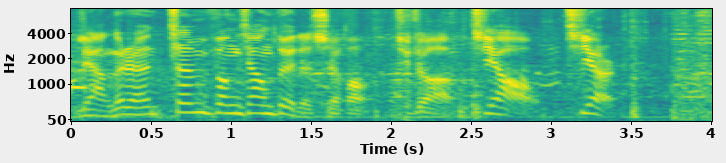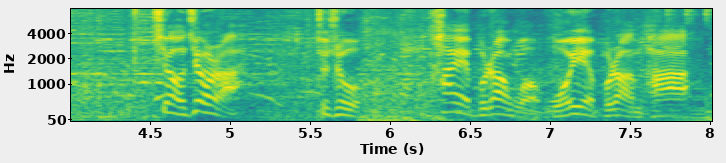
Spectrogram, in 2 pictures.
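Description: A man talks at a moderate pace. Behind him, clear music plays. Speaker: Mandarin teacher. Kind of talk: language lesson explanation. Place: open country. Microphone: phone near.

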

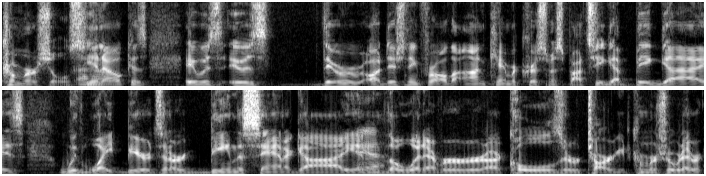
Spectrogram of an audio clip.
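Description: Over light background noise, a man speaks very fast with fairly even intonation. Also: very even loudness. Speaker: voice actor guest. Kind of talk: interview answer. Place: studio. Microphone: studio mic.

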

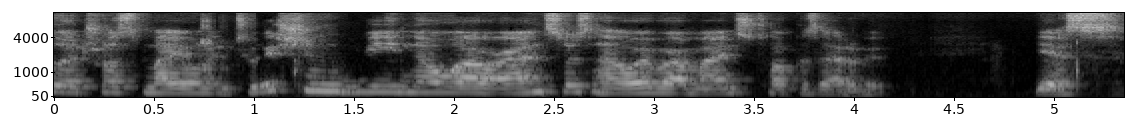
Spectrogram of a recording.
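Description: A woman talks at a moderate pace with ordinary pitch variation. Audible room echo surrounds her voice. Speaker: show host. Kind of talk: casual interview chat. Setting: video call. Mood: engaged, reflective. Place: home room.

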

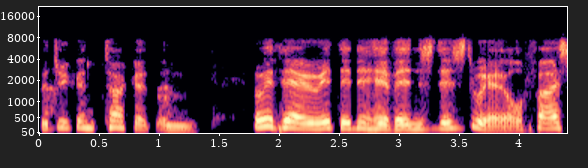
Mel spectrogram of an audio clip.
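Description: A man in a northeast Scottish accent speaks at a fairly slow pace with very wide pitch swings. The sound is dry with no echo, and the background is quiet. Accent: Doric Scots. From North-East Scotland. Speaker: panelist. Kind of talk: conversation. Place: home room. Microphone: headset.

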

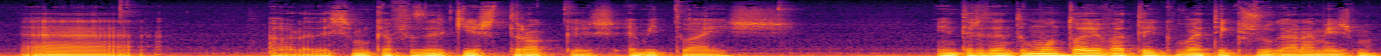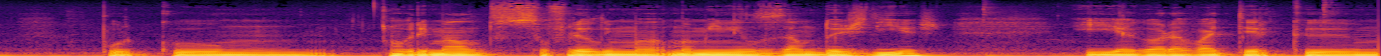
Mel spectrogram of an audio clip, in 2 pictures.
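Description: Speaking at a moderate pace with a European Portuguese accent, a man uses a dark, mellow tone and fairly even intonation, with long, frequent pauses. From Portugal. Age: 20s. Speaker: gaming YouTuber. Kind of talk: gameplay commentary.

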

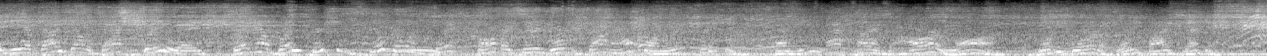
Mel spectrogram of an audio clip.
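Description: Crowd noise carries in the background. Over it, a man speaks at a fairly slow pace. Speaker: race announcer. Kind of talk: commentary. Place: open country.

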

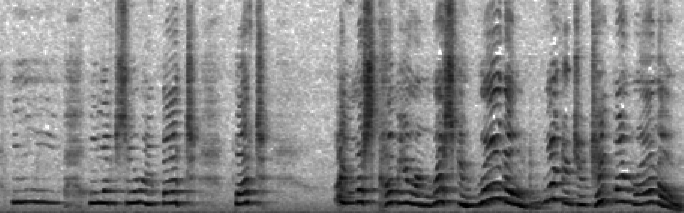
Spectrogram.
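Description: Using a cartoonish character voice pitched extremely high, a woman speaks at a fairly slow pace with long, frequent pauses. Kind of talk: children's puppet show storytelling. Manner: flustered, polite.

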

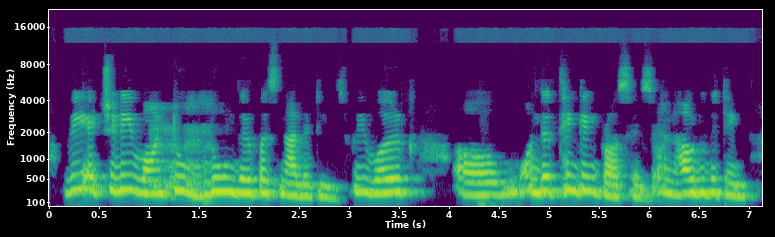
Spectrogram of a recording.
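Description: Music plays in the background as a woman speaks at a moderate pace. Her pitch is high, with ordinary variation. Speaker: interview candidate. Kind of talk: interview answer. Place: studio.

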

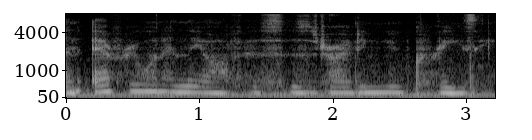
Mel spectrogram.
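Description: A soft-spoken woman whispers at a moderate pace. Noticeable background noise can be heard. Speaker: ASMR reader. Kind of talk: ASMR whisper book reading. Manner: whispered, soft-spoken.

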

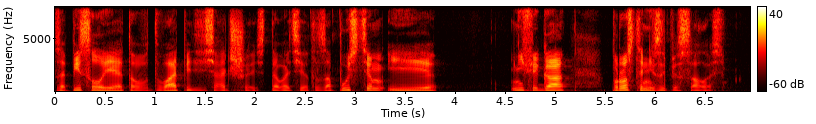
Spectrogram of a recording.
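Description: A man's dark, mellow voice at a moderate pace, with very wide pitch swings and a dry, close sound with no echo. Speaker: gaming youtuber. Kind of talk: let's play commentary. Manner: casual, chatty.

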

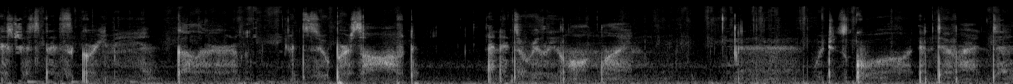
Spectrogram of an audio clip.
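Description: Someone whispers at a very slow pace with long, frequent pauses. Noticeable background noise is present. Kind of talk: ASMR try-on haul voiceover. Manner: whispered.

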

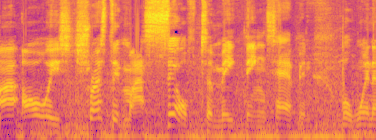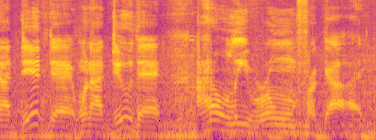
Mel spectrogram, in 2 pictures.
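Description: A man talks at a fairly slow pace. Noticeable background noise runs underneath. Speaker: host. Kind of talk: casual conversation. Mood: earnest, reflective. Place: car.

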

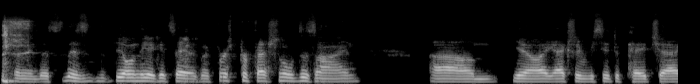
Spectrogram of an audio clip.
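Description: A man with an American accent speaks at a fairly quick pace in a dark, mellow tone, his monotone, flat intonation set against a quiet background and a dry sound with no echo. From Maine, US. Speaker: theatrical lighting designer. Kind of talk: interview. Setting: video call. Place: home room. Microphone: earbuds.

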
